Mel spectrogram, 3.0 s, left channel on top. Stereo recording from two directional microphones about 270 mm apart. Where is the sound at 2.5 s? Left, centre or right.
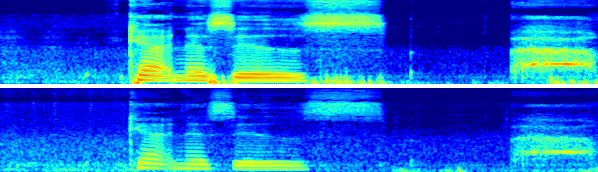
Left.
